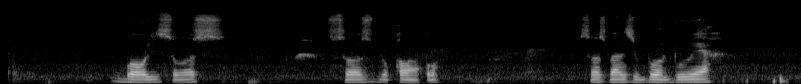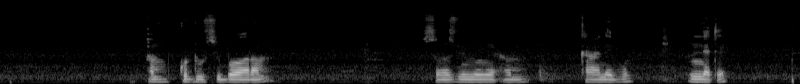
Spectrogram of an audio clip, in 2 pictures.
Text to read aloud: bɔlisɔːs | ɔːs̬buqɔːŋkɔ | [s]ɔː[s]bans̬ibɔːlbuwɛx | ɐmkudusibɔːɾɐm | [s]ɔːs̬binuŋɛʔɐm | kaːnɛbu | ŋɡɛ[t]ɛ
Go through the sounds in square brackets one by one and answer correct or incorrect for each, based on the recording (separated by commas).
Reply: correct, correct, correct, correct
